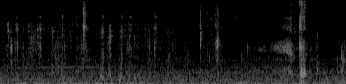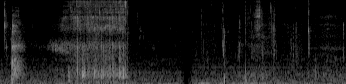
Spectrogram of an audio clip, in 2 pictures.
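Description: Close-miked eating sounds: small wet chewing clicks scattered throughout. About eight seconds in comes a slurp from a mug of hot coffee, lasting about a second and a half.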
